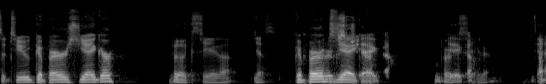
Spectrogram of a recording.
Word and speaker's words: Gebirgsjäger: So listen carefully. It's Gebirgsjäger. It's not like Gebirgsjäger? The J is not like soft.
